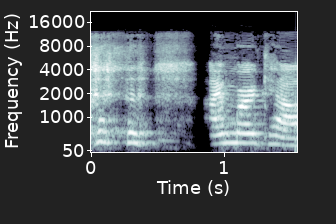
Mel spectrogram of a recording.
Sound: laughs

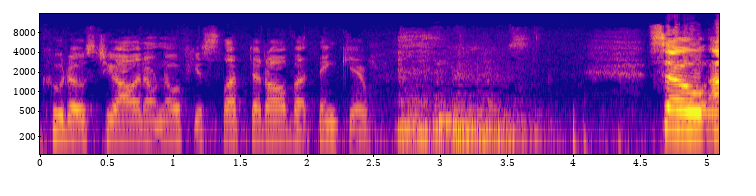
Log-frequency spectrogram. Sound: audience laughs

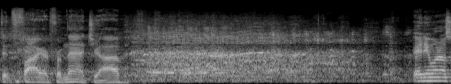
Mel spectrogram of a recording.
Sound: audience laughing

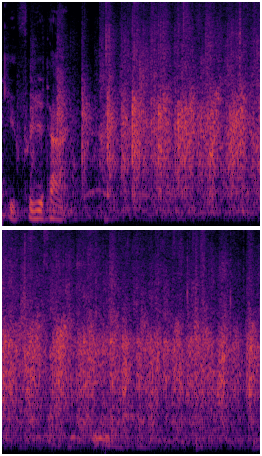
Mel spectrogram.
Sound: audience clapping

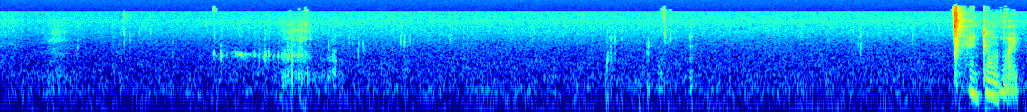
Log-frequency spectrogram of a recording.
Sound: sipping noises

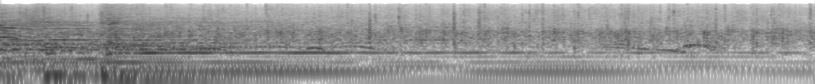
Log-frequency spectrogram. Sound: cheers and applause

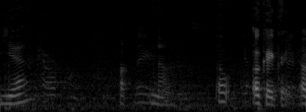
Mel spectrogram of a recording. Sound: voiceover

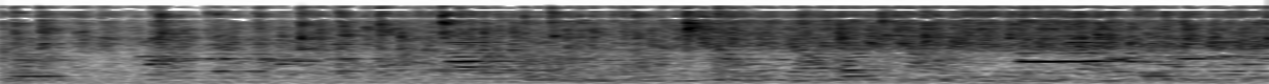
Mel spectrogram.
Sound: very elaborative sound of making cocktails

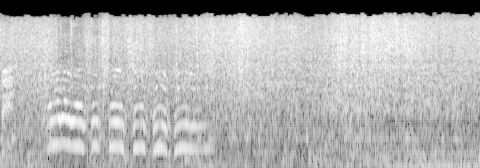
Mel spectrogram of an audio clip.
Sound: whimpering

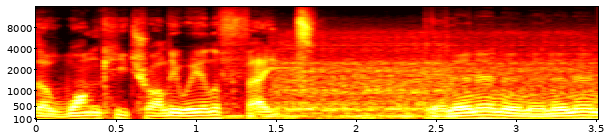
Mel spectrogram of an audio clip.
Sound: wheel spinning

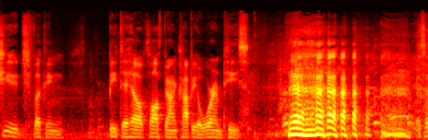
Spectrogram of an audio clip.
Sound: laughter

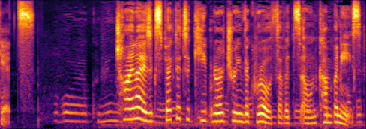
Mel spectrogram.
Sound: Korean

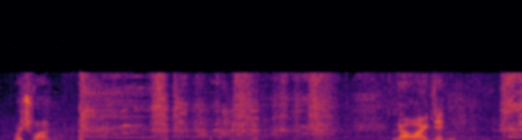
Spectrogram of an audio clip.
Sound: laughs

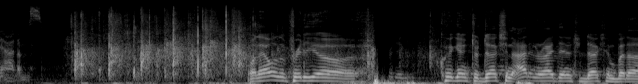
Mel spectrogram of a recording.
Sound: clapping

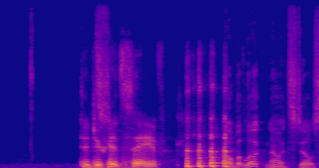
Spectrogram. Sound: laughs

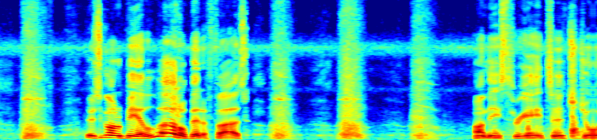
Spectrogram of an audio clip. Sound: blowing; blowing

